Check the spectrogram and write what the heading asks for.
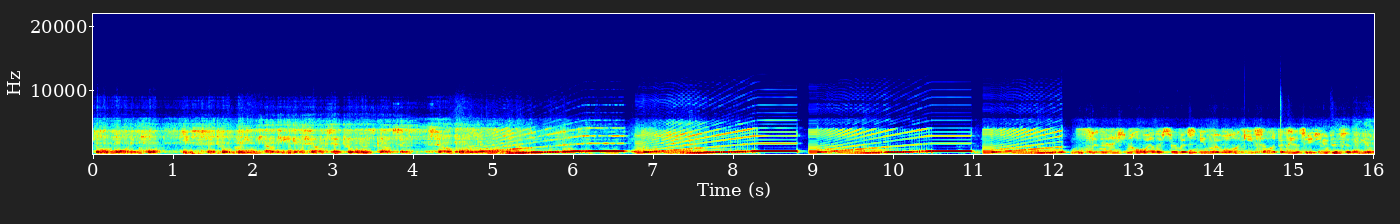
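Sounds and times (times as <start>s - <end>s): whooping electronic alarm: 4.7s - 12.2s.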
